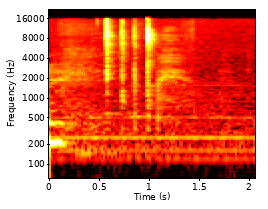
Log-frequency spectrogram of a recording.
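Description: A few faint, quick clicks about half a second to a second in, over a low steady hum.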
